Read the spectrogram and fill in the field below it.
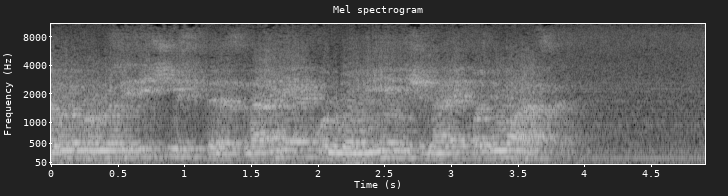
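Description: A woman sings softly into a microphone, heard through a loudspeaker.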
